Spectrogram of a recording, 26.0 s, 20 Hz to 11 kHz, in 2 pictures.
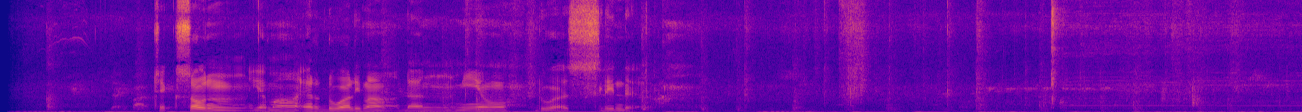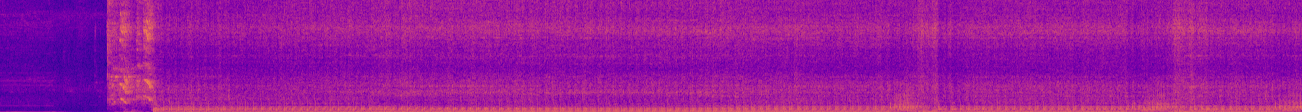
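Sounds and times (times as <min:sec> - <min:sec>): motorcycle engine electric start: 0:10.5 - 0:26.0
engine throttle blips: 0:10.6 - 0:26.0
motorcycle engine idling: 0:12.2 - 0:26.0.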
